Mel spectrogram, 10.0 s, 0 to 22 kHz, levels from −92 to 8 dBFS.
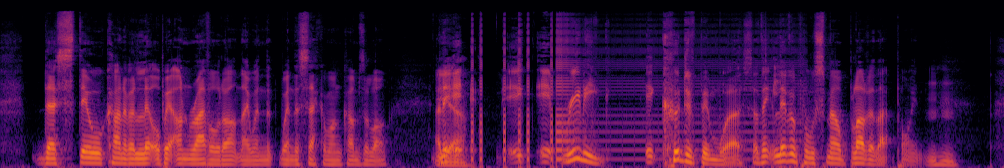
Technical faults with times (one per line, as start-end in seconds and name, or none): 4.71-5.52 GSM signalling bursts
5.56-8.07 GSM phone buzz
